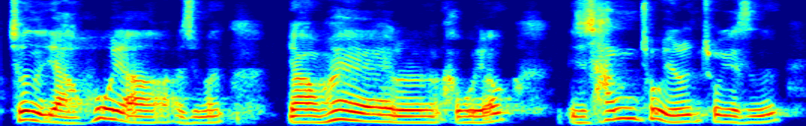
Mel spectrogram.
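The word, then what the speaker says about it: 야훼: 옛날에 성경에서 여호와는 지금 학자들이 다 발음이 그렇게 되는 거 아니라고 이야기하고 야회라고 하는데 뭐 그렇게도 뭐 발음이 될 수도 있지만은 야 저 우리는 야호야로 하나님이 야호라고 했습니다.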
